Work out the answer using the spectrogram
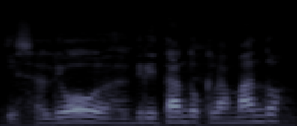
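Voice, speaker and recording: A man interpreting a sermon live, quickly following the preacher's rises and falls, with some restarts. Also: on the high side, fairly even intonation, mellow, slight background noise.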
